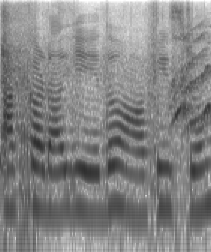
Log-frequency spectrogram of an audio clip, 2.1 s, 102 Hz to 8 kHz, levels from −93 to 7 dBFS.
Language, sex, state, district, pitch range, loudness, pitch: Telugu, female, Andhra Pradesh, Annamaya, 205-220 Hz, -18 LUFS, 215 Hz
